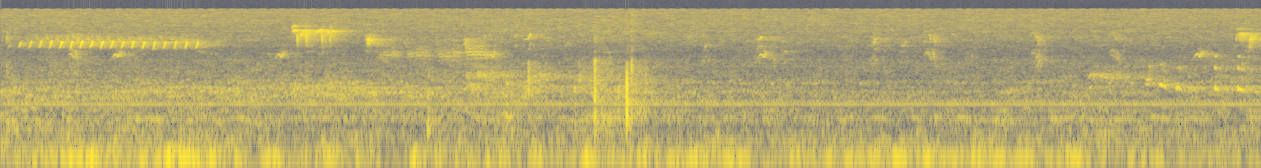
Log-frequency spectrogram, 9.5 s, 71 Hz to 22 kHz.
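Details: Over Skagit Bay on Camano Island, Washington, a bald eagle gives varied calls just after sunset on a hot July 28, 2009 evening: an opening burst of quick, high repeated notes, then scattered short sharp notes, over a steady low hum.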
